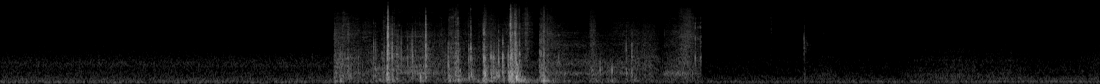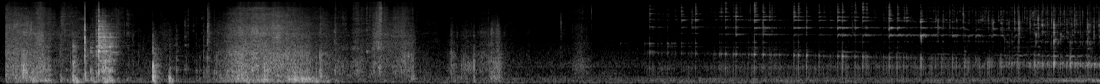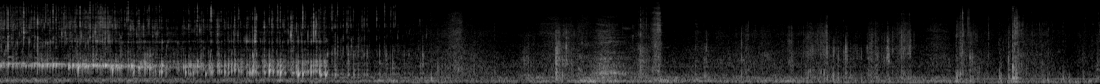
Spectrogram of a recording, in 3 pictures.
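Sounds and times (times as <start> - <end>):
clinking and handling noise: 11.1 - 32.6
liquid pouring into container: 17.3 - 26.8.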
